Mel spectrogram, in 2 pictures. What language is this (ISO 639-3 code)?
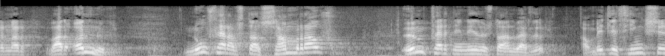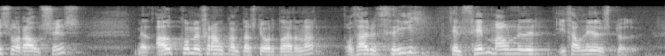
isl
